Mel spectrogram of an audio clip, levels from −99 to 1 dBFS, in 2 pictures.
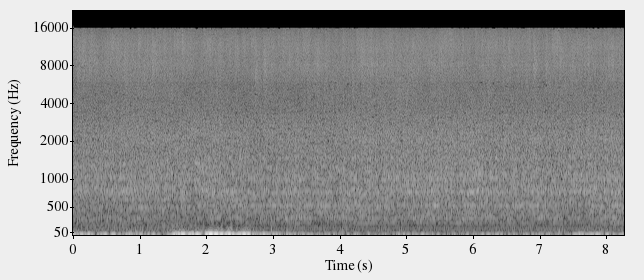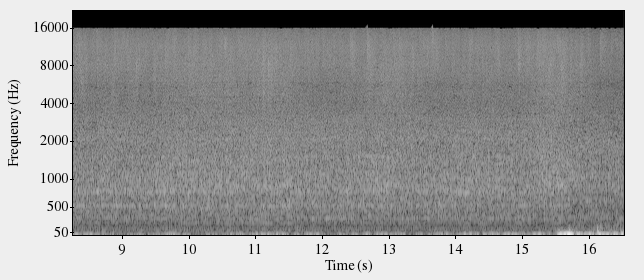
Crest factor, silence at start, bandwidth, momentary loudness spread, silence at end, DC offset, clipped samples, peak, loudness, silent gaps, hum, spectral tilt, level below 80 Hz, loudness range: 18 dB; 0 s; 16 kHz; 2 LU; 0 s; under 0.1%; under 0.1%; -6 dBFS; -23 LUFS; none; none; 0.5 dB/octave; -40 dBFS; 1 LU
